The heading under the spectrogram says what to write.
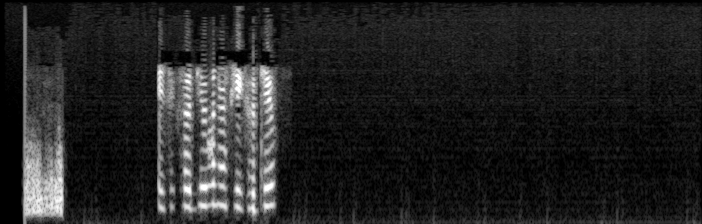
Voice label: Phoenix Fire, scanner; PHXFD K7; RWC; H-Scottsdale

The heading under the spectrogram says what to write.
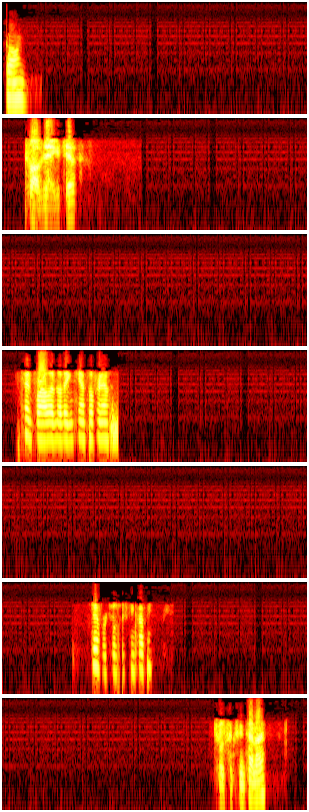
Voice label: scanner audio trunk; Thompson Peak; MVD Enforce; ArizonaDepofTran

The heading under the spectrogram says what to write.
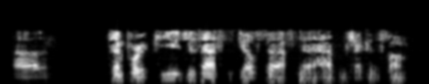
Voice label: Scottsdale PD Sth Dispatch, scanner

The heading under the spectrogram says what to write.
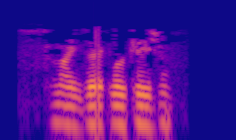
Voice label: Mutual Aid-Intersystem Interop B, scanner

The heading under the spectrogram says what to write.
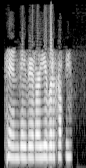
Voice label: Sheriff Central, scanner audio trunk

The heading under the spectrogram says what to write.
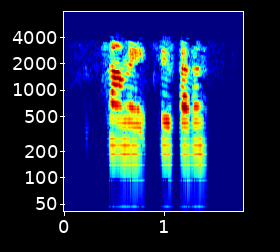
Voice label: Sheriff, scanner P25; Shrf Lakes

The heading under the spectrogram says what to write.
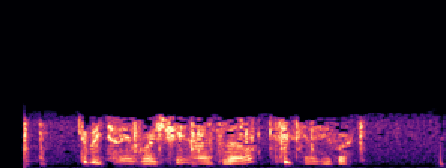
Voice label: Highway Patrol, Phoenix Metro East Area, scanner

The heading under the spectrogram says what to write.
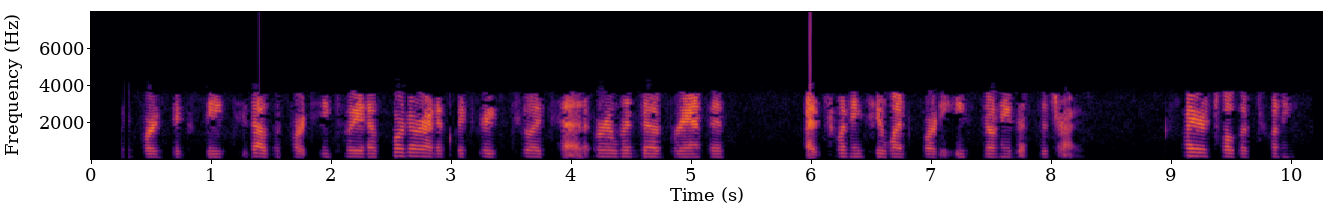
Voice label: Sheriff, Sheriff Southeast, scanner; Maricopa County (P25); Thompson Peak

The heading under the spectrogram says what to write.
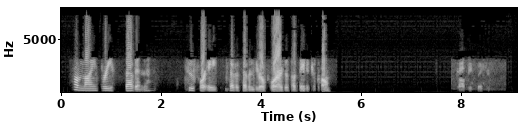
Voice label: Info Sheriff Common, scanner audio trunk

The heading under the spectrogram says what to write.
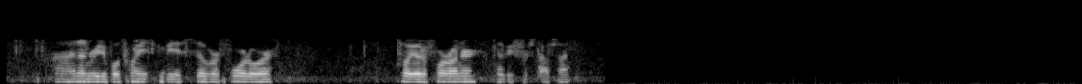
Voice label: Sheriff, scanner audio

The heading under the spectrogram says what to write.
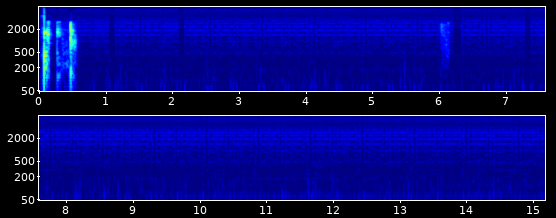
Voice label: Police, scanner audio

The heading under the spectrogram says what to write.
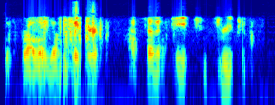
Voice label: Scottsdale Police, scanner audio

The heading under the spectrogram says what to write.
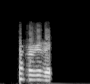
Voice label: scanner audio trunk

